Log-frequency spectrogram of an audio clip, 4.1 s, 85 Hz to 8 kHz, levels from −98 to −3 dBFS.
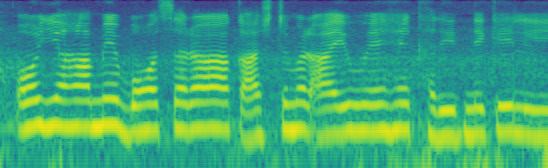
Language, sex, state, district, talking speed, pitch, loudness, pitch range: Hindi, female, Tripura, West Tripura, 175 wpm, 235 Hz, -12 LUFS, 215-250 Hz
